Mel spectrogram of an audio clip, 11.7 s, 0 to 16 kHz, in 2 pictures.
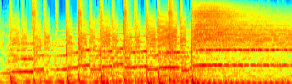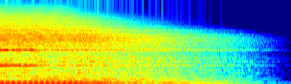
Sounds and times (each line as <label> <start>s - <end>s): Outro Jingle 0.0s - 9.1s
